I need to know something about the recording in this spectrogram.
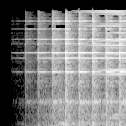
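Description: A hanging metal ring used as a school bell, struck rapidly with a hammer about four times a second. The strikes start about half a second in and grow louder, each leaving a high, overlapping ring.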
